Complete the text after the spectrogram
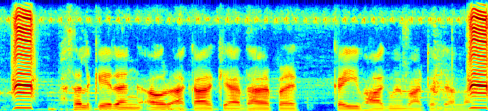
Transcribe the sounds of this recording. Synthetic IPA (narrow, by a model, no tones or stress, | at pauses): pʰə̥səlkeɾə̃ŋɡɔːɾaːkaːɾkeaːd̪ʱaːɾpɐɾ | kəibʱaːɡmẽbaːʈəɾd͡ʒaːla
